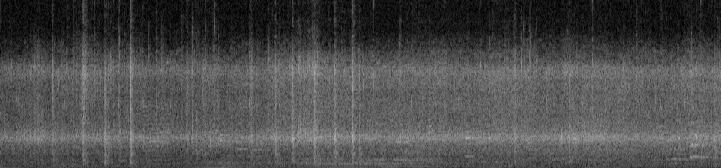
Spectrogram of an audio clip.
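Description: Rain falling steadily, with scattered sharp drips tapping on a nearby surface.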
